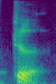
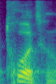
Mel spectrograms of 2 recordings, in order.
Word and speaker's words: 柘: 那个柘，这个很少有人读对，包括我们河南省里面的人，都都会念成拓城或者石城，这个反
